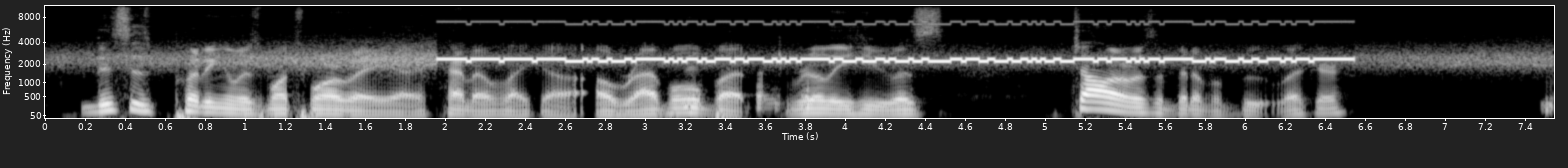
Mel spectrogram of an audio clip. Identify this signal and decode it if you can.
RTTY (45.45 baud, 170 Hz shift), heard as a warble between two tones, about 2300 Hz centre, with static crashes and speech in English. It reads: YB4AN TU SM6H CQ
